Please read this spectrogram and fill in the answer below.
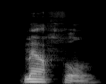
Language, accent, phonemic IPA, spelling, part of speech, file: English, Australia, /ˈmaʊθfʊl/, mouthful, noun / adjective, En-au-mouthful.ogg
- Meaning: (noun) 1. The amount that will fit in a mouth 2. Quite a bit 3. Something difficult to pronounce or say 4. A tirade of abusive language; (adjective) Bombastic or awkward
